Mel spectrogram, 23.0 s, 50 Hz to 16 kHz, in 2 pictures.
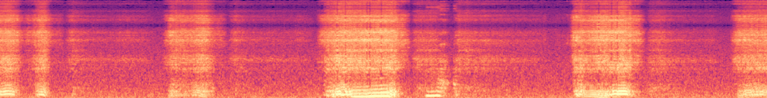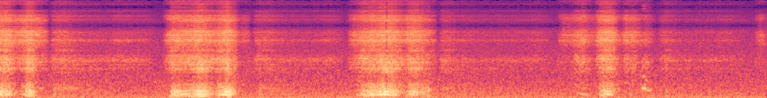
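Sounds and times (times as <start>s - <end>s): man snoring with rattle: 0.0s - 3.7s, 4.8s - 7.1s, 8.5s - 10.1s, 11.0s - 15.8s, 16.5s - 21.6s.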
